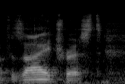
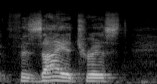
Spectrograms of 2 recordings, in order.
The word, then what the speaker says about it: physiatrist: And then after that, I went into physical medicine and rehabilitation to become a physiatrist.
